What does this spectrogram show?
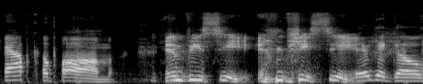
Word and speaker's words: Capcom: man before we started I told you it's pronounced cap kapom MVC MVC there you go and basically I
